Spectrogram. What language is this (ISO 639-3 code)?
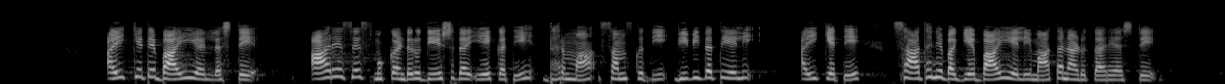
kan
